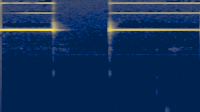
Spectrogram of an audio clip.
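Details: During an interior accessory hookup the key-on warning chime gives a clear high-pitched beep, then short beeps about every second and a half, working properly.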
